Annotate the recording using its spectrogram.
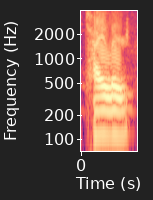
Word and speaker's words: Tyler: Again, my name is Tyler, T-Y-L-E-R, and I'm calling with Cardiff. It's spelled C-A-R-D-I-F-F, as in Frank.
